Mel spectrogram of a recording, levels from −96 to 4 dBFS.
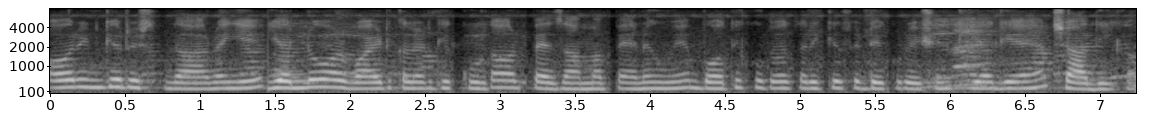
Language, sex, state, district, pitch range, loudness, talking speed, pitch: Hindi, female, Jharkhand, Sahebganj, 215-245 Hz, -28 LUFS, 225 wpm, 225 Hz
